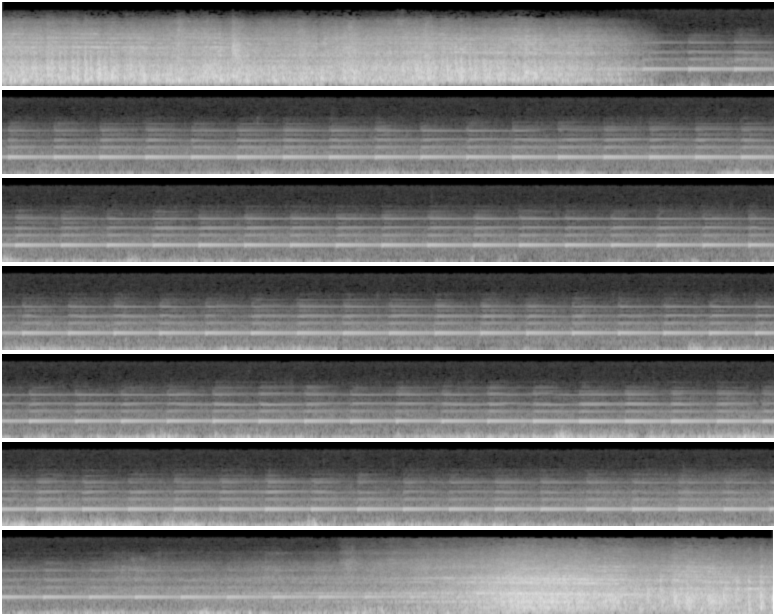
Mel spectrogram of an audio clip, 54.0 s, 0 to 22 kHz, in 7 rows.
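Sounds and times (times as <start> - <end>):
locomotive rumble: 46.9 - 54.0.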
